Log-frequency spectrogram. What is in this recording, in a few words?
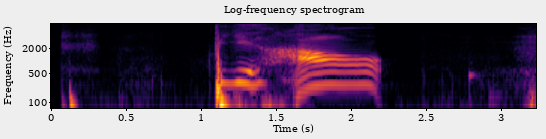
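"fur coat", Mandarin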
